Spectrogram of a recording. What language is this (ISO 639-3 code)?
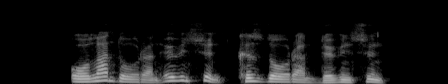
tur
